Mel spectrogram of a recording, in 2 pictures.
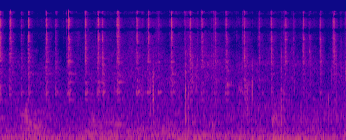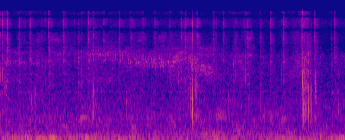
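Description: Footsteps on gritty concrete with scattered small clicks and knocks, over a low uneven rumble of wind and handling on the microphone.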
